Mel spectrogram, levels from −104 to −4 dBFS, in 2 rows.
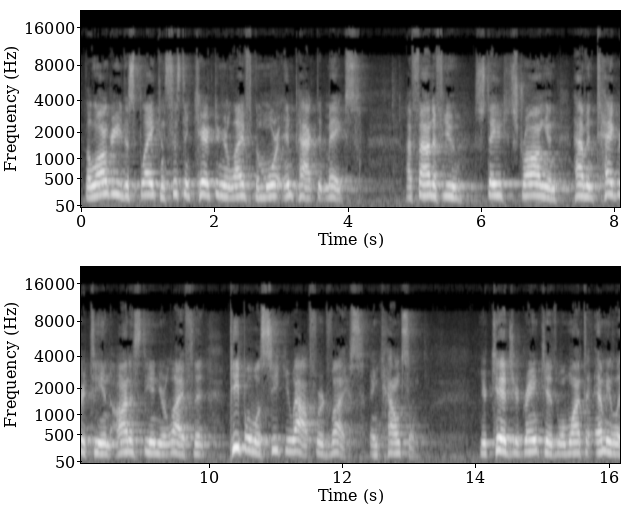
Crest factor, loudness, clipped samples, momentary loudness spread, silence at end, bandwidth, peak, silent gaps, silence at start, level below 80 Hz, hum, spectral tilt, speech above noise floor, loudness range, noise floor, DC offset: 20 dB; -23 LUFS; under 0.1%; 11 LU; 0 s; 16 kHz; -4 dBFS; none; 0.1 s; -62 dBFS; none; -5 dB/octave; 32 dB; 3 LU; -54 dBFS; under 0.1%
